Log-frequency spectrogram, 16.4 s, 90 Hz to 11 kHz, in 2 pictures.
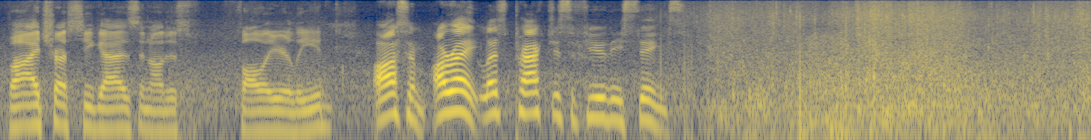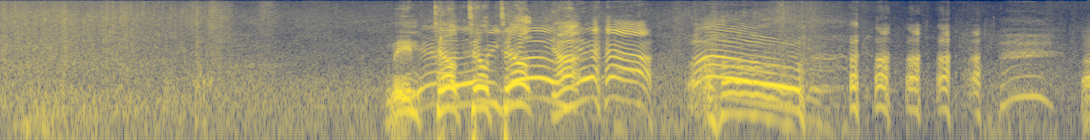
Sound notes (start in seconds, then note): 5.9 river water sounds; 5.9 water splashing; 14.8 laughs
